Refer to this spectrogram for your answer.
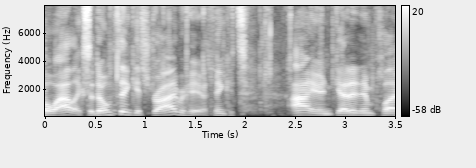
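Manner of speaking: bad put-on American accent, pitched high. Act out the American caddy advising you on a club, in a terrible American accent as [name]. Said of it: "I'm going to do a terrible accent now".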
